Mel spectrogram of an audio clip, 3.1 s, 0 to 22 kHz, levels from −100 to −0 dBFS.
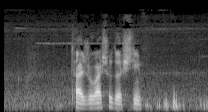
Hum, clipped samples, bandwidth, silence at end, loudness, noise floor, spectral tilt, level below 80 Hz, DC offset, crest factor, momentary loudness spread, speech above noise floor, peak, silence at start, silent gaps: none; under 0.1%; 13.5 kHz; 0 s; -22 LUFS; -48 dBFS; -4.5 dB/octave; -68 dBFS; under 0.1%; 22 dB; 21 LU; 28 dB; -2 dBFS; 1.05 s; none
